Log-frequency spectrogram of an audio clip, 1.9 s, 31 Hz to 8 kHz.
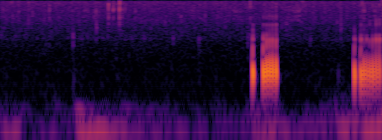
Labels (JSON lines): {"label": "biophony, knock croak", "recorder": "SoundTrap 300"}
